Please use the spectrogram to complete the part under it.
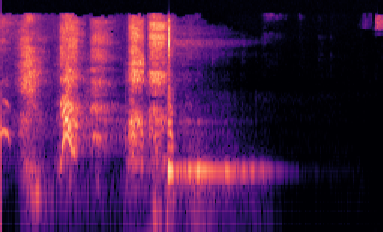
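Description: A young woman cries out in alarm.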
